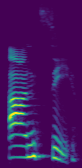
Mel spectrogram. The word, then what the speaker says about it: anzi: The first letter is an a. The vowel a is the most open vowel in Italian. That means that you're going to open your mouth more. A. Anzi.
